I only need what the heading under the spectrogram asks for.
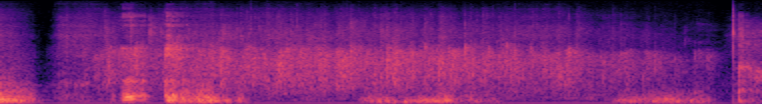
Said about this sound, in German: Applaus für unsere Männer.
